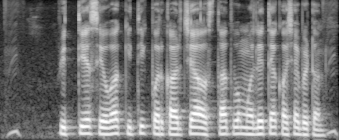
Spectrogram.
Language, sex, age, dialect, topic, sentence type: Marathi, male, 18-24, Varhadi, banking, question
